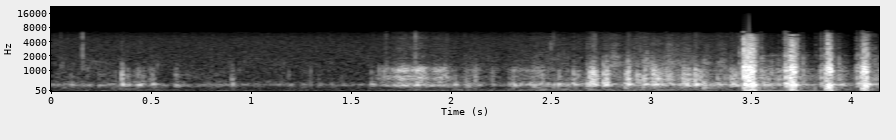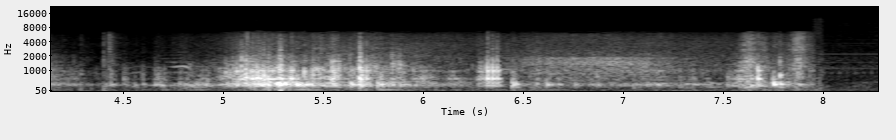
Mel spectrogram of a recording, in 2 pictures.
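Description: Paintball marker firing a quick burst of about five shots a little over three seconds in, with single shots later on, amid rustling and scuffing noise from the player moving.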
